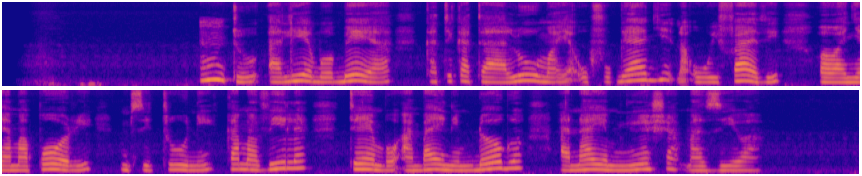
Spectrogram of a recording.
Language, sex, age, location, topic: Swahili, female, 25-35, Dar es Salaam, agriculture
